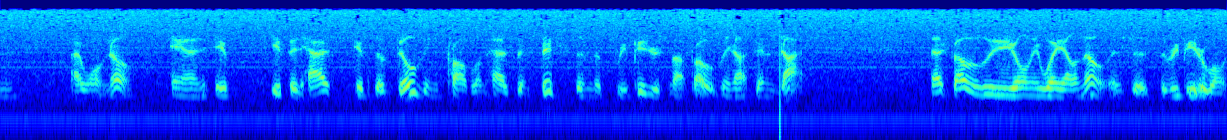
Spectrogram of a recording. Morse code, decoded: none

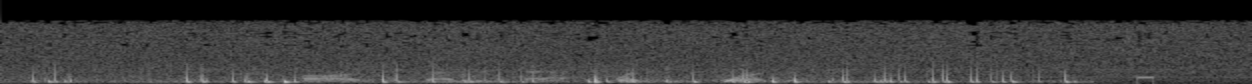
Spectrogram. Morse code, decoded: none

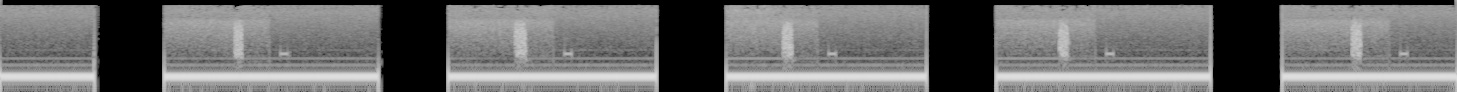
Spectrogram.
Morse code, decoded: none

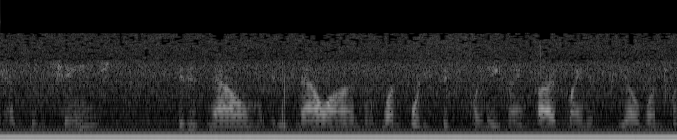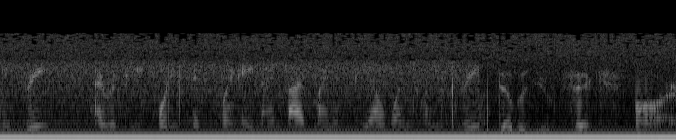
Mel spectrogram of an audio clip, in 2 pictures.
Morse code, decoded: none

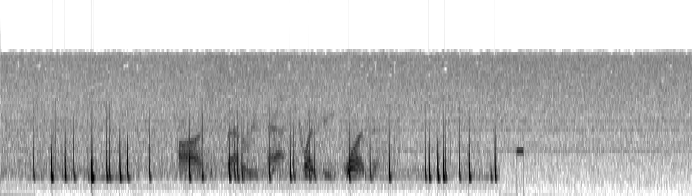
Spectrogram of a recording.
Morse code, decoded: none

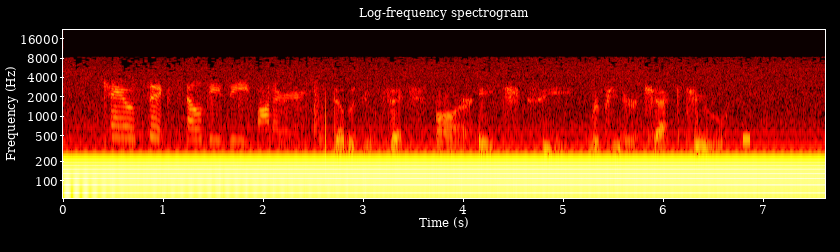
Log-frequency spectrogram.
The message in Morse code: none

